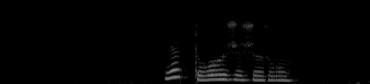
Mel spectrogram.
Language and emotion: Russian, sad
